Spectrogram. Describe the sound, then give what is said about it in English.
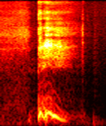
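One loud, harsh chest cough from a sudden chest cough bursts out after a brief lull, rough and throaty with a voiced tail that drops in pitch before fading; a faint breathy stir comes before and after. “I've had this chest cough that came on suddenly that has nothing to do with speaking today, right?”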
